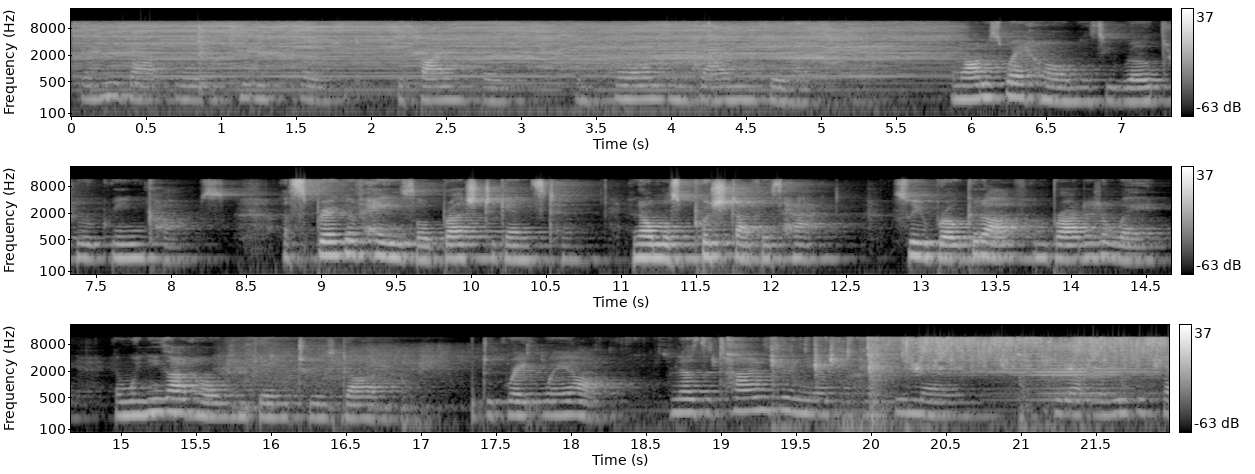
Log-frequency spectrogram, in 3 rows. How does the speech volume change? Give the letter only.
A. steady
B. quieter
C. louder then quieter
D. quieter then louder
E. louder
C.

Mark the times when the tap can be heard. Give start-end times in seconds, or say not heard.
15.6-21.9.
